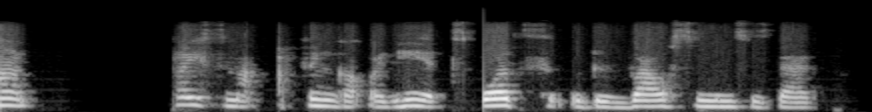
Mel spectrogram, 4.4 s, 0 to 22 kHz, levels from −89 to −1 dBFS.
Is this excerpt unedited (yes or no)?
no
